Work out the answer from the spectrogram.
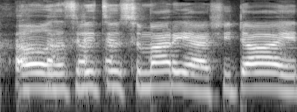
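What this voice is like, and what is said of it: Put-on accent. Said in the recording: “We don't do accents. We don't do accents.”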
